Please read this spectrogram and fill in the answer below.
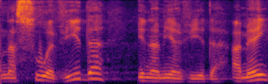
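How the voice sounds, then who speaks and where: A man's medium-pitched voice at a very slow pace. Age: 60s. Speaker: preacher. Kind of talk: sermon.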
